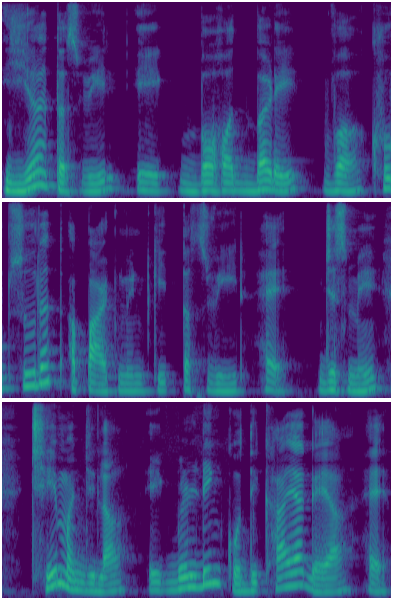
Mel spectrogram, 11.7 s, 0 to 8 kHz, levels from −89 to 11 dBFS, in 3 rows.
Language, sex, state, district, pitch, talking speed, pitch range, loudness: Hindi, male, Bihar, Vaishali, 125 Hz, 105 wpm, 115-150 Hz, -33 LUFS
